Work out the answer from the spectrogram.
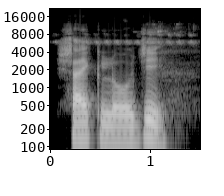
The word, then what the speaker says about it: psychology: साइकोलॉजी। क्या पढ़ेंगे इसको? साइकोलॉजी। ठीक, नेक्स्ट देखिए, नेक्स्ट है प्रोनाउंसिएशन रूल्स ऑफ QUE, यानी Q का उच्चारण नियम।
